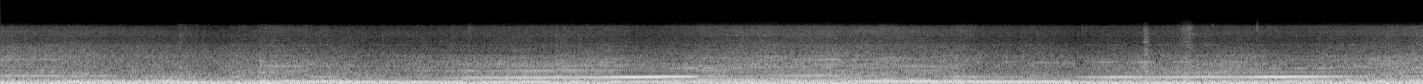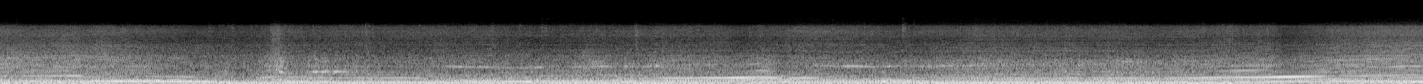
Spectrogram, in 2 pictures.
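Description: LS V8 engine of a V8-swapped Mazda Miata heard from inside the race car's cockpit, driven hard on track. Its pitch climbs several times under acceleration and drops back in between as the car shifts and slows.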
